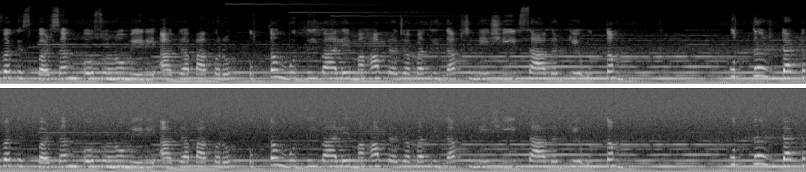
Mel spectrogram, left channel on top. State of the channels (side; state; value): right; noise; hiss, 6 dB below the sound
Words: इस प्रसंग को सुनो, मेरी आज्ञा पाकर उत्तम बुद्धि वाले महाप्रजापति दक्ष ने क्षीर सागर के उत्तर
